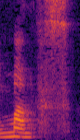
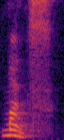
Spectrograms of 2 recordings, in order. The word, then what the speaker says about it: months: even for native speakers most americans don't really say months they kind of eliminate the th and they just say months one month two months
